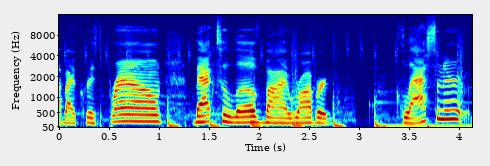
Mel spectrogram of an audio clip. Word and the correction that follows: Glasper: Glasper. I probably say his name wrong. – Where you got the N from? – Huh? – Where you got an N from? – Okay.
